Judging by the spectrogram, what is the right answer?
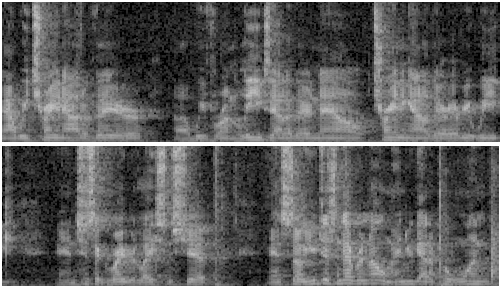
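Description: A man speaks at a moderate pace with fairly even intonation, against light background noise and audible room echo. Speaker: basketball trainer. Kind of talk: casual vlog chat. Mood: earnest, motivational. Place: home room. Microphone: phone near.

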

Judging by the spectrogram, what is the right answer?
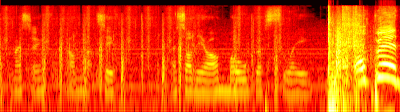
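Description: A woman talks at a fairly slow pace. Behind her, music can be heard. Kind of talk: casual gameplay commentary. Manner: excitable.

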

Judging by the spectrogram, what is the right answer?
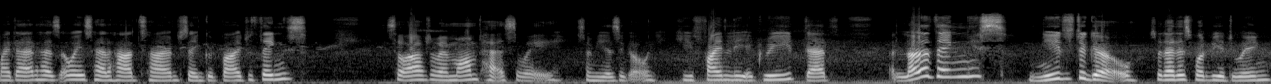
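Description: At a fairly slow pace, a woman speaks with fairly even intonation in a dry sound with no echo. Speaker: vlogger. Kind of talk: casual vlog chat. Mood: relaxed, nostalgic. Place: garden. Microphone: phone near.

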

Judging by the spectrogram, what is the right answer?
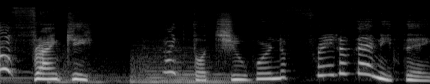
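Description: A female-sounding voice does a put-on character voice at a fairly slow pace, with faint music in the background. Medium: audio drama.

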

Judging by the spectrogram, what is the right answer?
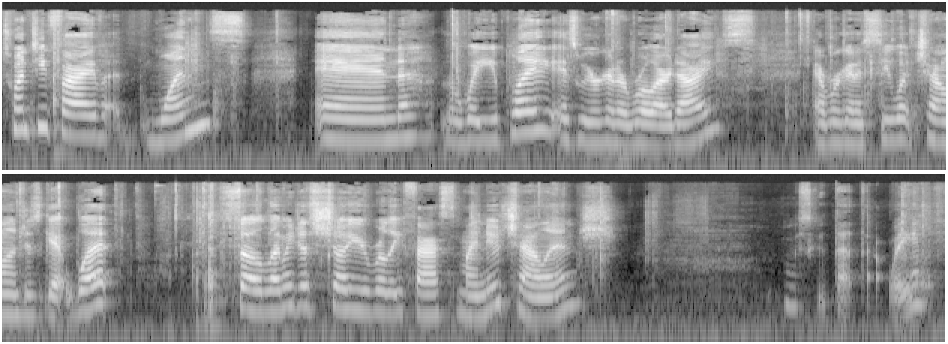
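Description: Over faint music in the background, a woman speaks at a moderate pace in a fairly high pitch with ordinary pitch variation, big swings in loudness and long, frequent pauses. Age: 30s. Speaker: budgeting YouTuber. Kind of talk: casual vlog tutorial. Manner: animated. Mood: cheerful, relaxed. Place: home room. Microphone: studio mic.

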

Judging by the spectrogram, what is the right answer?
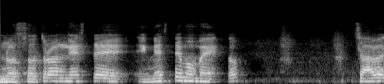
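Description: A man talks in a monotone, flat intonation. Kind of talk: interview answer. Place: office. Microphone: handheld.

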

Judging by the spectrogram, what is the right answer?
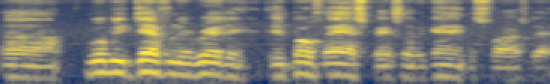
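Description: A man talks at a fairly quick pace in a Mississippi accent. His tone is dark and mellow. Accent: Southern US (Mississippi). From US South. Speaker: football coach. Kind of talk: interview. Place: home room.

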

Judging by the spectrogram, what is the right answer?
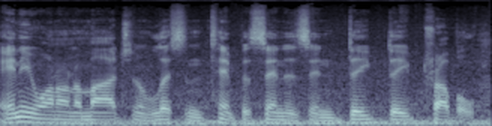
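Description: A man talks at a moderate pace with a very deep, low pitch and ordinary pitch variation. Noticeable background noise is present, and the sound is dry with no echo. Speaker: political commentator, remote guest. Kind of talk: interview answer. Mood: argumentative, insistent. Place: studio.

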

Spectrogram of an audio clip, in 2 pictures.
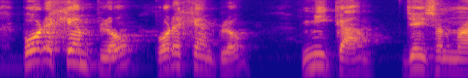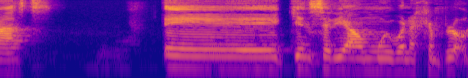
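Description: A man's fairly high-pitched, normal speaking voice with ordinary pitch variation, recorded very cleanly over a silent background. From Mexico, Monterrey. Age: 20s. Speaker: TV presenter and YouTuber. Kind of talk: casual interview.

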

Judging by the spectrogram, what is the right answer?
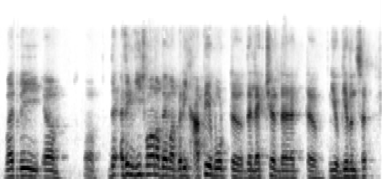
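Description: Fairly even intonation marks this man's fairly high-pitched voice. He speaks at a moderate pace with an Indian accent. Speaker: science centre official and moderator; moderator. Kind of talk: formal introduction and moderated Q&A. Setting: video call. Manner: halting, many fillers. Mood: warm, appreciative. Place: office. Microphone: video call.

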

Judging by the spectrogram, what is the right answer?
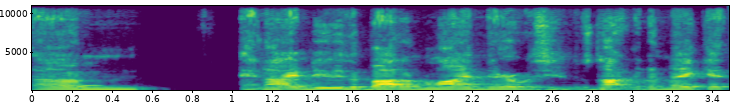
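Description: Intonation stays monotone and flat. The background is quiet. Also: man. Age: 80s+. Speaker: endurance coach and author; endurance coach. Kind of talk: interview conversation. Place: home room. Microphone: video call.

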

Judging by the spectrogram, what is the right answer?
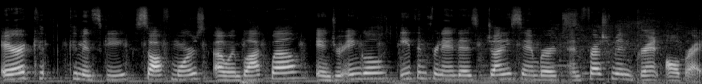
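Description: Over faint music in the background, a woman speaks at a moderate pace with ordinary pitch variation and hardly any pauses. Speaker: student news anchor. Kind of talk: news report. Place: studio. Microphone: lapel.

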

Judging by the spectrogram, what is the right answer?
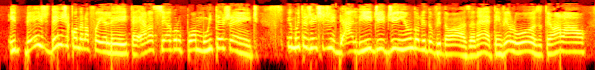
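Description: A woman's fairly high-pitched voice at a moderate pace, with lively intonation, very even loudness and noticeable background noise. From Rio de Janeiro. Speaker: podcast host. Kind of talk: interview.

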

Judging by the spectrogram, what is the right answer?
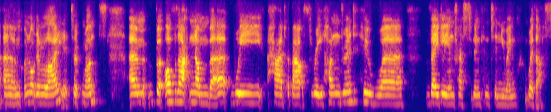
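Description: Against a quiet background, a woman with an English accent speaks very slowly, her intonation fairly even. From England. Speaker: volunteer project manager. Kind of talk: webinar presentation. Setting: video call. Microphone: video call.

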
